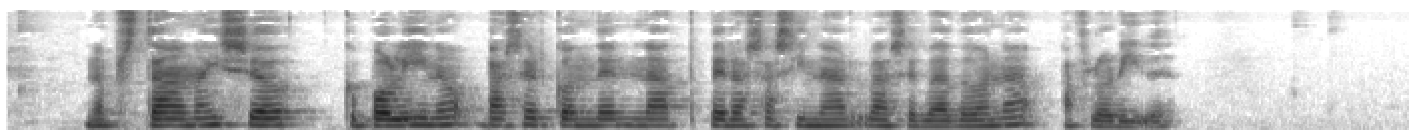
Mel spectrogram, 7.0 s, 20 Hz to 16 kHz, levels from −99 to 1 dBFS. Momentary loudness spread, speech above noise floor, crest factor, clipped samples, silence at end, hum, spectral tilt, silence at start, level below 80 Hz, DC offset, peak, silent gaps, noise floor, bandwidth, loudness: 11 LU; 48 dB; 20 dB; under 0.1%; 1.2 s; none; -4.5 dB/octave; 0.45 s; -66 dBFS; under 0.1%; -4 dBFS; none; -72 dBFS; 11.5 kHz; -24 LUFS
